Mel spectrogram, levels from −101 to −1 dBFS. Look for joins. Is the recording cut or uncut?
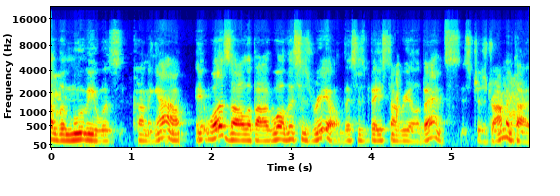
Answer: uncut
